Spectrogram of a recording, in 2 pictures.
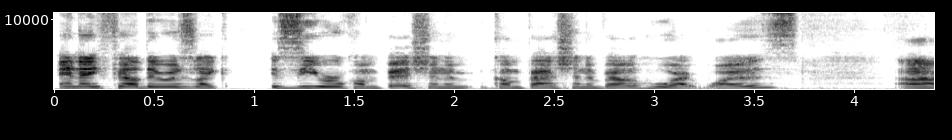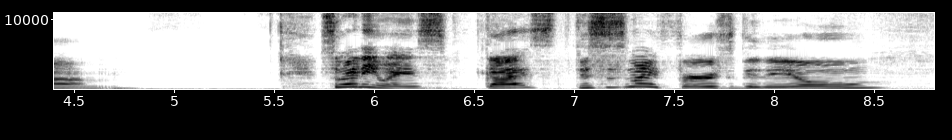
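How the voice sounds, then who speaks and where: A woman speaks with a strong French Canadian accent at a moderate pace. Her pitch is medium with ordinary variation, and the recording is very clean with a silent background. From Quebec. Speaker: psychotherapist. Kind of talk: casual monologue vlog. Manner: animated, frustrated; halting, self-correcting.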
